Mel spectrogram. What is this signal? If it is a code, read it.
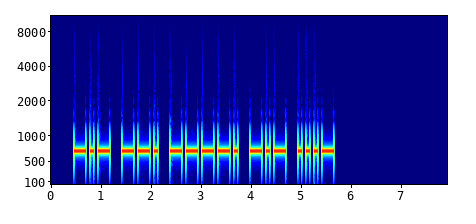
Morse code, heard as a keyed tone, about 15 wpm, 700 Hz. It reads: KG9KV
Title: USA Call Signs - 5 Characters - Repeated 2x - 15wpm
